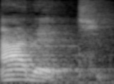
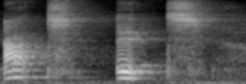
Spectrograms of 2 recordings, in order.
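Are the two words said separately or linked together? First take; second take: linked; separate. First: The two words run together quickly and linked. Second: The two words are said separately and carefully.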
